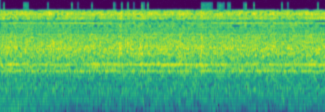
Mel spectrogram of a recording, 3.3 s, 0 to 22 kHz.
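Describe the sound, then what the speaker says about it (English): An MD-11 jet taxiing in X-Plane 11, a steady broad whooshing jet roar held evenly throughout at moderate distance. "There's a MD-11 taxiing in,"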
